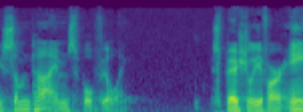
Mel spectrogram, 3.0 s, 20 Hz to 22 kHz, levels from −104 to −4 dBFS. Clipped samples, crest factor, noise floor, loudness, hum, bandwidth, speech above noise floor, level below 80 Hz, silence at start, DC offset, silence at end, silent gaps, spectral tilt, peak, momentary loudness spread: under 0.1%; 22 dB; -72 dBFS; -27 LUFS; none; 16.5 kHz; 45 dB; -54 dBFS; 0 s; under 0.1%; 0 s; none; -5 dB/octave; -6 dBFS; 14 LU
